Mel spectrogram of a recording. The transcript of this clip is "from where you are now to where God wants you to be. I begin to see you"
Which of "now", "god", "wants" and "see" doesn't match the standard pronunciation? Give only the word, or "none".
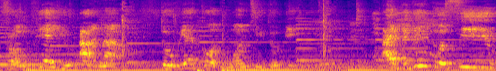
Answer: wants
